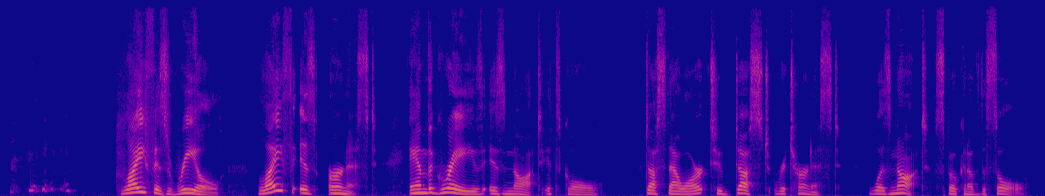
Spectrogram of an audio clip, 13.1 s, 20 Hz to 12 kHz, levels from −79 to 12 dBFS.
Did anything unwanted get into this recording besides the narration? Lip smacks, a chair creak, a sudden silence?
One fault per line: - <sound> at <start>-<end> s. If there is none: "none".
- laugh at 0.1-1.0 s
